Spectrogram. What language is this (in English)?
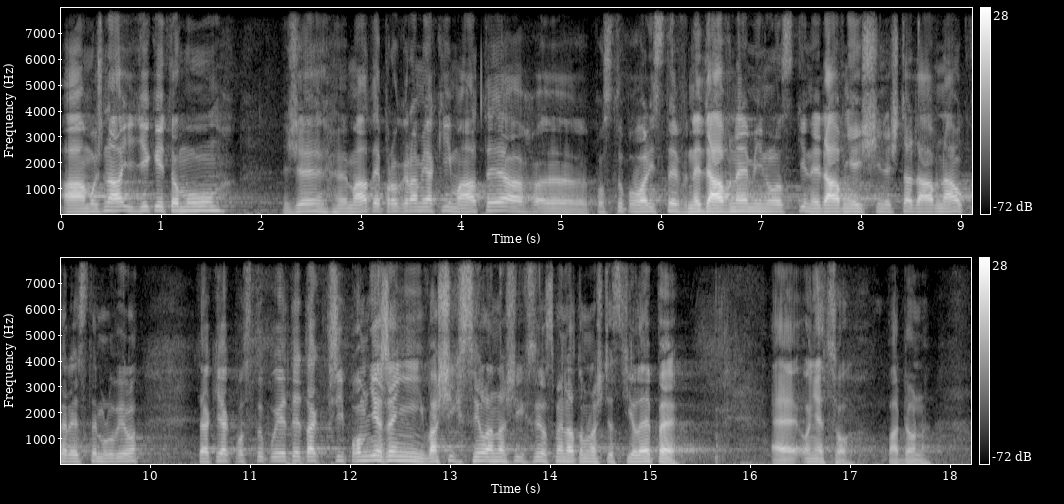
Czech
